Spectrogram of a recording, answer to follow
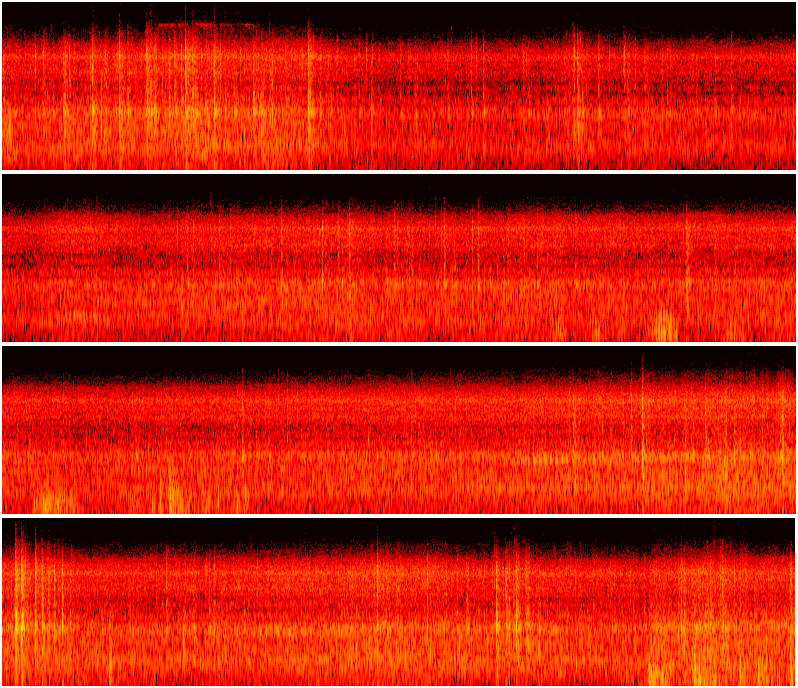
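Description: Many small clicks, knocks and rattles of a motorcycle and its mounted camera jolting over a rough, rutted dirt road, over a steady hiss, with one louder knock about three-quarters of the way through.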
